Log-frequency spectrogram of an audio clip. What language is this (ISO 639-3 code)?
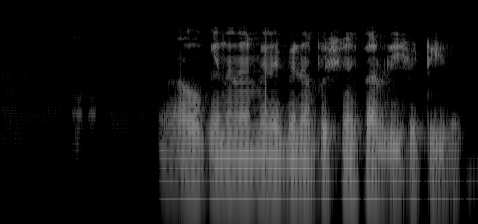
pan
